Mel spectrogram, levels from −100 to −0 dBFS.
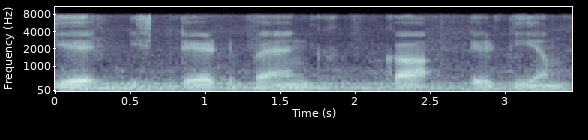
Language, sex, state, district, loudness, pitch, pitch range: Hindi, male, Uttar Pradesh, Saharanpur, -21 LUFS, 90 Hz, 80-100 Hz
